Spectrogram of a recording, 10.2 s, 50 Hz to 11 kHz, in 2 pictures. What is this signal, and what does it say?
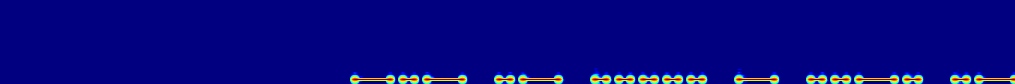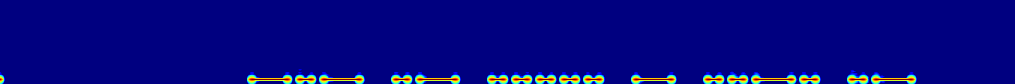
Morse code, heard as a keyed tone, about 20 wpm, 700 Hz. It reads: KA5TFA KA5TFA
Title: USA Call Signs - 6 Characters - Repeated 2x - 20wpm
